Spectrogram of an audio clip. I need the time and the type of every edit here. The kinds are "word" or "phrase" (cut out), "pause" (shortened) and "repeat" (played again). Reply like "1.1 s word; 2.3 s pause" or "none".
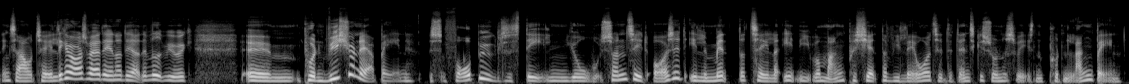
4.4 s word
